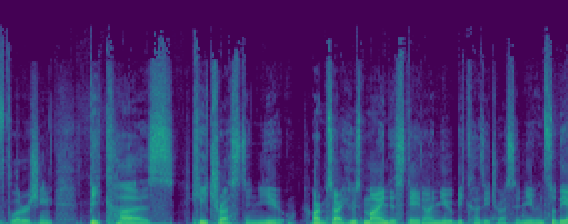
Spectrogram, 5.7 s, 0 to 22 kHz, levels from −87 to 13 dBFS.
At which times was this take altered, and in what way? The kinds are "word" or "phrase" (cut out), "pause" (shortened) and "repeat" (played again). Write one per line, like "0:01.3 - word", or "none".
0:01.8 - pause
0:03.0 - pause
